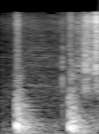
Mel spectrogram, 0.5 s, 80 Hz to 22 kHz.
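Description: Two taps on the steel door panel of a crash-repaired 2019 Fiesta, checked because filler was visible along the door's edge. Each tap gives a short, thin, tinny knock with a low-mid tone that dies away quickly. The panel shows no heavy filler, and the door is judged to be all right.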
